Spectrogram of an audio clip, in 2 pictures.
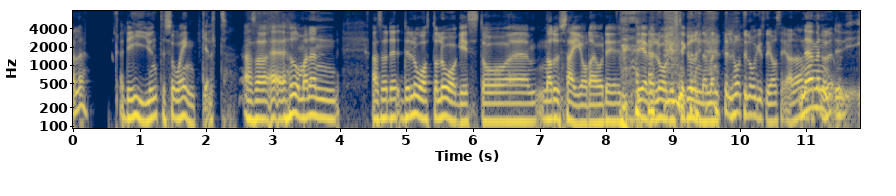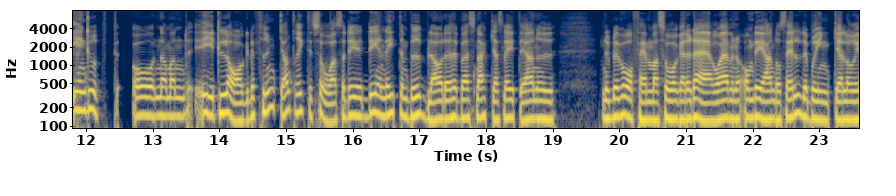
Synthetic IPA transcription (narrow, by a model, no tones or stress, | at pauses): ɛlːə | d̪ɛæɾjɵɪnt̪əsɔɛŋkə̰lt̪als̬ɔɦɵɾmanɛnʔals̬ɔd̪ɛd̪ɛloːt̪əɭoːɡɪskt̪ɔ | næɖɵsɛjːəɖɛjɔd̪ɛd̪ɛæɾvvɛlːoːɡɪskt̪ɪɡɾɵnd̪ənmɛnɛloːt̪əloːɡɪsk̚d̪ɛjɑsɛ̰ə̰nɛːmɛnɪɛnɡɾɵpː | ʔɔnæɾmanɪɛt̪lɑːɡd̪ɛfɵŋkaɾɪnt̪əɾɪk̚t̪ɪt̪sɔalsɔd̪ɛd̪ɛɛnliːt̪ənbɵblaɔd̪ɛbœɾjasnakːasliːt̪əjaːnʉ̟ː | nʉ̟ːblɪvoːfɛmːasoːɡad̪ɛd̪æɾɔɛːvənɔ̰md̪ɛːand̪əʂɛld̪əbɾɪŋkɛlːəɾ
